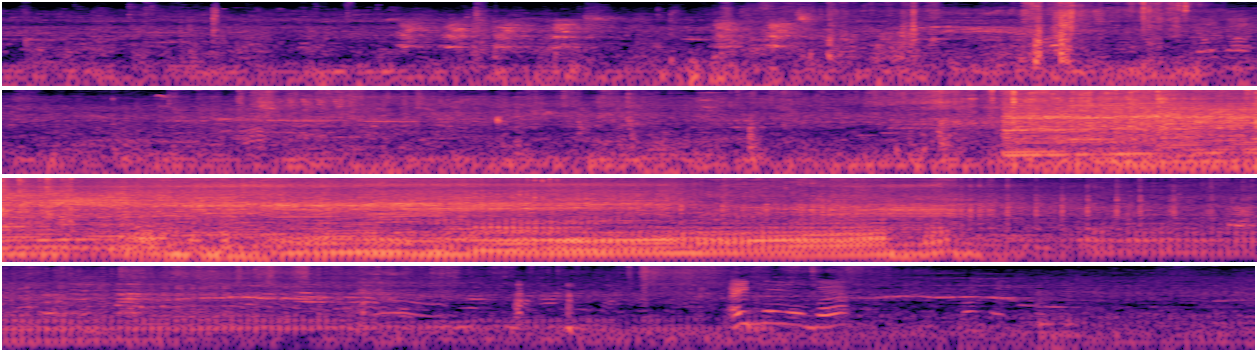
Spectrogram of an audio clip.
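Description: Vehicle engine running with a steady low hum, growing much louder for several seconds in the middle, then settling back.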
